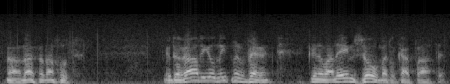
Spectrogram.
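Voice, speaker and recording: A man acting a steady spaceship fleet commander in an old radio drama, speaking in a brisk, authoritative way. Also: medium pitch, husky. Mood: calm, commanding. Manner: brisk, authoritative, giving orders. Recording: muffled vintage radio drama recording.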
